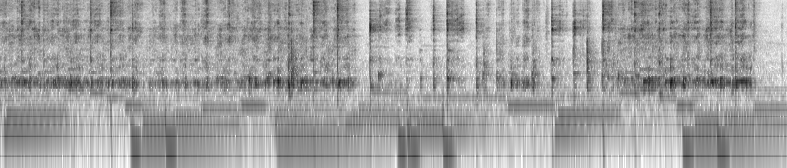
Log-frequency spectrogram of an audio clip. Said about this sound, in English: I'm gonna add my flour. I'm gonna whisk that together.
